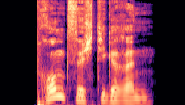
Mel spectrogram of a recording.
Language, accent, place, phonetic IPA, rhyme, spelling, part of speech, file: German, Germany, Berlin, [ˈpʁʊŋkˌzʏçtɪɡəʁən], -ʊŋkzʏçtɪɡəʁən, prunksüchtigeren, adjective, De-prunksüchtigeren.ogg
- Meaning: inflection of prunksüchtig: 1. strong genitive masculine/neuter singular comparative degree 2. weak/mixed genitive/dative all-gender singular comparative degree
